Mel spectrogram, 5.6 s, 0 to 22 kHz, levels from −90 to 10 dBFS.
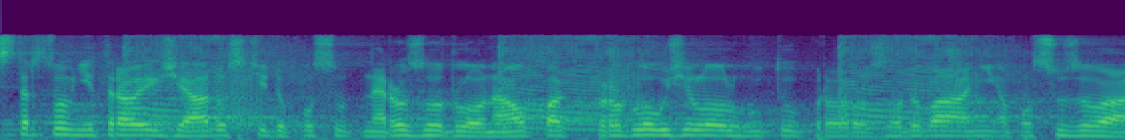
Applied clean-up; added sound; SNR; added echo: none; Fart; 12 dB; none.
